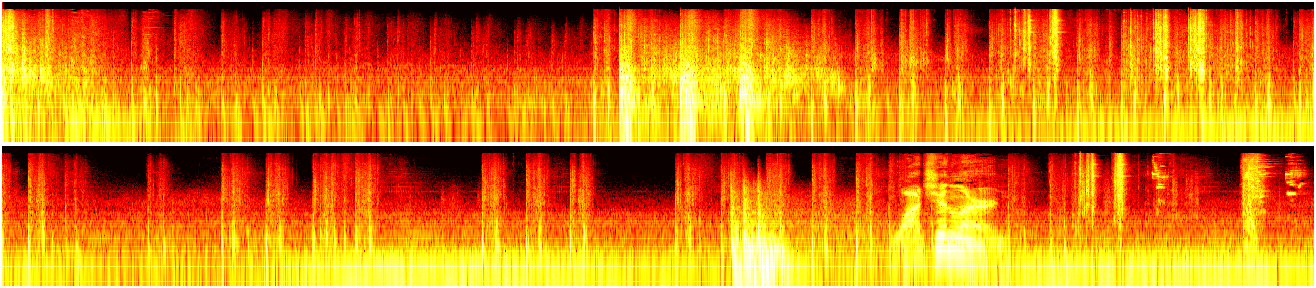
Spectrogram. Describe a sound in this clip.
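Footsteps patter on stone as a character runs.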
